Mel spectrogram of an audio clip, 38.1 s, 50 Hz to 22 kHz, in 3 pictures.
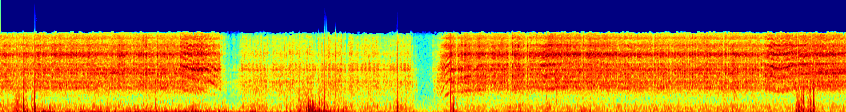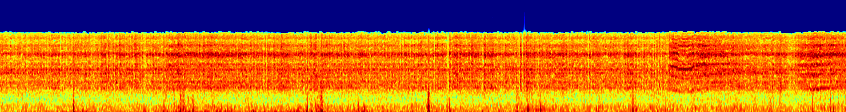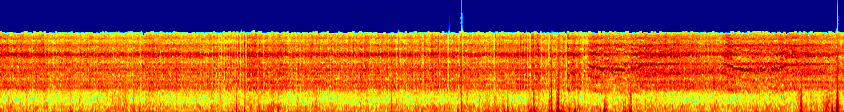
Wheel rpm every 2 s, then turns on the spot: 230, 150, 40, 130, 230, 230, 230, 230, 230, 240, 230, 230, 230, 230, 230, 230, 230, 220, 220.
4-6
